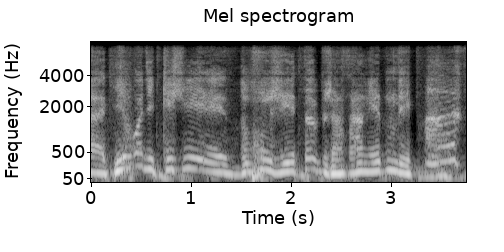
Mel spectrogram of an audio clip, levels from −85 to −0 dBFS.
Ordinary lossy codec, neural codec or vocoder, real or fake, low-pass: none; codec, 44.1 kHz, 2.6 kbps, DAC; fake; 7.2 kHz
